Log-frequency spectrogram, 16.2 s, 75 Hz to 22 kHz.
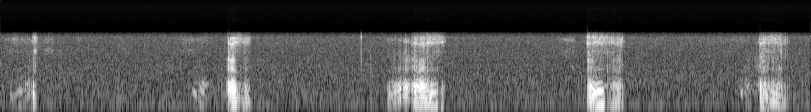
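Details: Snoring during sleep: rough, rattling snores with each breath in, about 17 a minute, over steady room hiss.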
